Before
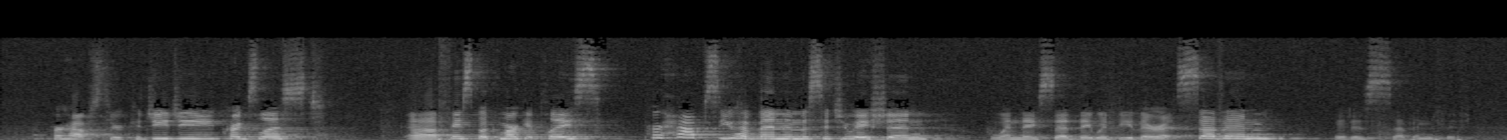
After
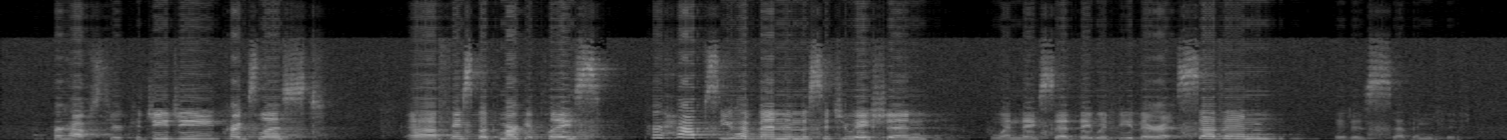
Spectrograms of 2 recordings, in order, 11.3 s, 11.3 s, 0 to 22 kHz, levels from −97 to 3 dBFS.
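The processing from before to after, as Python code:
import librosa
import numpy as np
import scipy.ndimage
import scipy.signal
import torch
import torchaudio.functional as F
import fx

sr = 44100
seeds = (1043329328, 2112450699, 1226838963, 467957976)

p1 = fx.high_shelf(x, sr, hz=2200.0, db=10.0)
p2 = fx.sample_hold(p1, sr, seeds[0], rate_hz=3700.0, jitter_pct=0)
p3 = p1 + F.gain(torch.from_numpy(p2), -9.0).numpy()
p4 = fx.highpass(p3, sr, hz=1300.0, slope=6)
y = F.gain(torch.from_numpy(p4), -6.0).numpy()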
